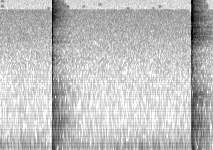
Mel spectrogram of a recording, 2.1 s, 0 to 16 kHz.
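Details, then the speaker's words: Early Ford Falcon horn relay, grounded to sound the horn with 12.43 V measured at the horns: two crisp single clicks about a second and a half apart on a quiet bench; the relay works fine. "That lets you know that the relay is functioning fine. I'm not going to replace it because it ain't broke."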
